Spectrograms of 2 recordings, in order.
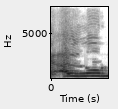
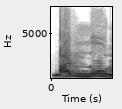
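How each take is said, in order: First: The article's l sound is clearly pronounced. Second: The l is silent and the n is doubled. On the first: The speaker calls it wrong. "ये अल नूर नहीं होगा" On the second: The speaker calls it right. "अन नूर होगा"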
